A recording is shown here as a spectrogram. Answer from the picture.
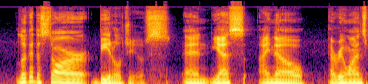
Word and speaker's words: Betelgeuse: So when you think about it, like, look at the star Betelgeuse.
